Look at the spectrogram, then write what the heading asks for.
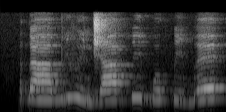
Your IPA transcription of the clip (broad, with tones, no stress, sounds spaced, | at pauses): ɗ aː˧ b i˦ v ĩ˨ d͡ʒ aː˧ k͡p i˦˨ ɓ o˧ k͡p i˨ b ɛ˦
